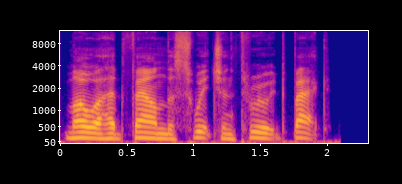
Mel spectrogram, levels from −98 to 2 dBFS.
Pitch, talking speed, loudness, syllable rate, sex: 155 Hz, 235 wpm, -18 LUFS, 4.5 syllables/s, male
